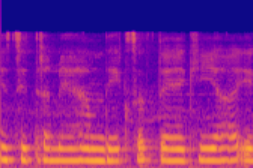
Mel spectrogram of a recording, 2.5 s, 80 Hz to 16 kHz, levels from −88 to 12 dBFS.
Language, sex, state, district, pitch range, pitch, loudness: Hindi, female, Bihar, Saran, 250-260 Hz, 255 Hz, -13 LUFS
